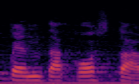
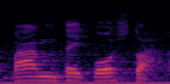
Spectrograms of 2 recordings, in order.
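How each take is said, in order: First: The first syllable is 'pen', then 'ta'. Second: The first syllable is 'pan', then 'te'. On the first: The speaker calls it right. "yang betul Pentakosta" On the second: The speaker calls it wrong. "bukan Pantekosta"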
